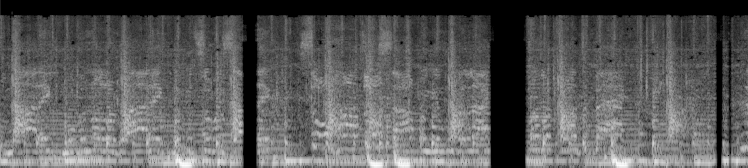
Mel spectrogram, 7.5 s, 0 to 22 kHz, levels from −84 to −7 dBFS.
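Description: Three soft-edged holes at 2.40–2.59 s, 4.88–5.28 s and 7.14–7.32 s come from AAC frame loss with muting: zeroed frames fade out and back through overlapping windows. The last gap is broken up, its longest run about 100 ms.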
